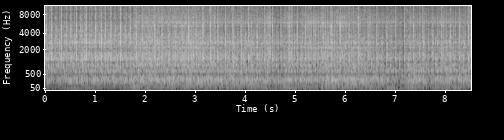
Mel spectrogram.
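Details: Two-cylinder alcohol-fired Stirling engine, cleaned and watch-oiled after heavy resistance, driving a generator from its flywheel: fast, even chuffing beat around two to three per second with light mechanical clatter on top; normal running under generator load.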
